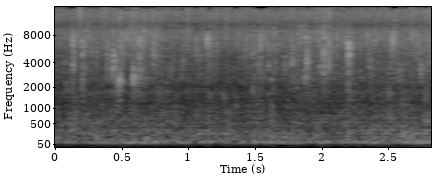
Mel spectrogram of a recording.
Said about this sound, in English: And so for the last step I do is I just roll my hair underneath the shower.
